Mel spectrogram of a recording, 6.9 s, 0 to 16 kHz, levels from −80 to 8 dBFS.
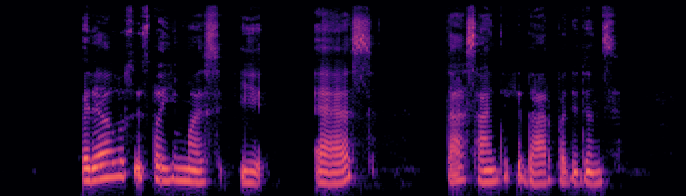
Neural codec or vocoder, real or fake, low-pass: vocoder, 44.1 kHz, 128 mel bands every 256 samples, BigVGAN v2; fake; 14.4 kHz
